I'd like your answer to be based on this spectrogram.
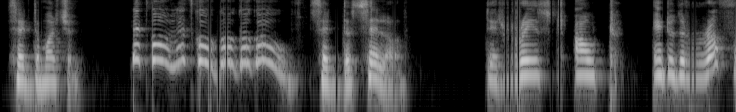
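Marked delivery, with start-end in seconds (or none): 1.3-2.9 high, excited go go go; rally everyone out the door; eager hurry. Acted. Sailor rallying everyone to the boat, high and eager.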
